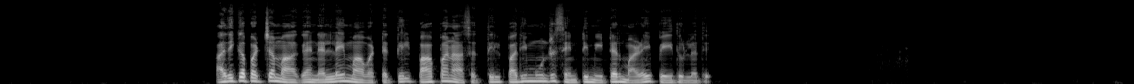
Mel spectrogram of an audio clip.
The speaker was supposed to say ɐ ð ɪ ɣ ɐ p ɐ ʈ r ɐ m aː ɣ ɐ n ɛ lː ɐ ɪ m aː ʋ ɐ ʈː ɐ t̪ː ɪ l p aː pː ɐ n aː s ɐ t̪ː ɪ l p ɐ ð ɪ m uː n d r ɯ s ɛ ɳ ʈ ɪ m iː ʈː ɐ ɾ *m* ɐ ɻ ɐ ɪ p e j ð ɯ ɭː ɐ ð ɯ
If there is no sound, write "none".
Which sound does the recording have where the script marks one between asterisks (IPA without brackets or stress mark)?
m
